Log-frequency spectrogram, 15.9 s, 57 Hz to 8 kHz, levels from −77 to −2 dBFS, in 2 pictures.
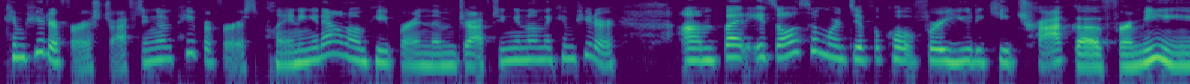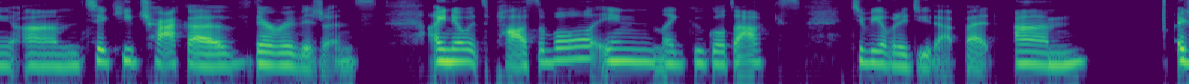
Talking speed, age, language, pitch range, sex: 210 wpm, 20-39, English, 180-230 Hz, female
